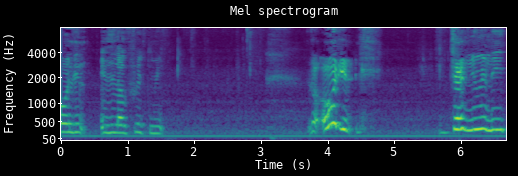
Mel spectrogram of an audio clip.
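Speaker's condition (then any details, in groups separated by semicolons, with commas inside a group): Mild cerebral palsy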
